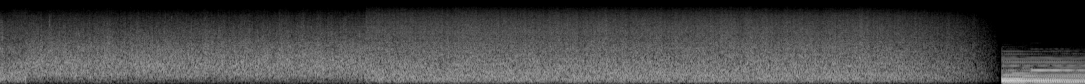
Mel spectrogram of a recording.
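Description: Swollen, muddy floodwater rushing in a steady, loud wash of noise. It grows brighter and hissier about four seconds in, and fades out just before the end.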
